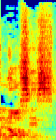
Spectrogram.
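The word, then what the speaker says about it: gnosis: es la interpretación gnóstica la nosis palabra que se escribe como sabemos con una G inicial la nosis es aquella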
